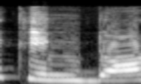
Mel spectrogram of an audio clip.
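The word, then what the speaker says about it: kingdom: यहां पर डोम नहीं पढ़ेंगे। किंग डोम नहीं इसकी साउंड डम की आएगी।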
